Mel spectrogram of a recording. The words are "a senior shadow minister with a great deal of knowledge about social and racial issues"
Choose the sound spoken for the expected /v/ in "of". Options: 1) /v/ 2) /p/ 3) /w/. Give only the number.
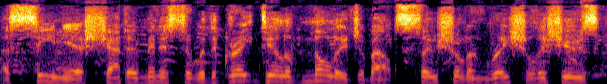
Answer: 1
